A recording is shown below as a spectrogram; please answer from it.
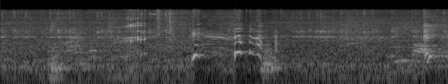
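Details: Burping contest at a restaurant: several loud deliberate burps with background chatter and room noise; burping.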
